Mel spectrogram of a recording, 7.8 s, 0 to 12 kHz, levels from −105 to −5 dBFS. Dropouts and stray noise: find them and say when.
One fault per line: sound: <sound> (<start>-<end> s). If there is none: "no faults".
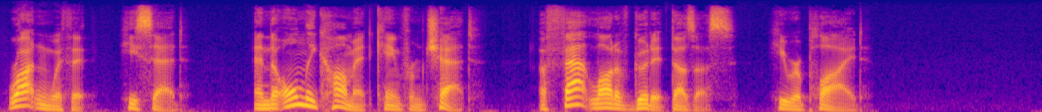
no faults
